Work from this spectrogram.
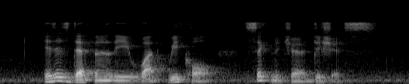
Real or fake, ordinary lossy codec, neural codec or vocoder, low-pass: real; none; none; 7.2 kHz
